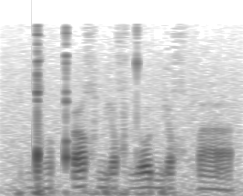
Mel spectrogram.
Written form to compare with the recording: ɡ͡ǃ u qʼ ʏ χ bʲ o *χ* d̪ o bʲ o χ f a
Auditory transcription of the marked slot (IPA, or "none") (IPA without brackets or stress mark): χ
